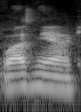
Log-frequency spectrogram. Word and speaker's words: Wozniak: Yeah, Wozniak.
